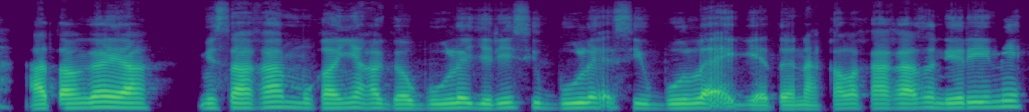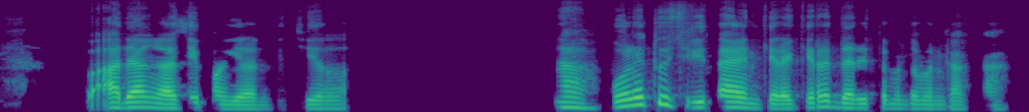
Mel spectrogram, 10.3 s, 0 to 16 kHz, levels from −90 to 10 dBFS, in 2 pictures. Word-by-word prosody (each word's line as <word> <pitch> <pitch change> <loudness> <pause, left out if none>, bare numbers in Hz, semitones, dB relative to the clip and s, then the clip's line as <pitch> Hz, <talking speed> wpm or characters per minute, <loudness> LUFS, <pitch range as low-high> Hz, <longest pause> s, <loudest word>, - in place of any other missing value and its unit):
atau 140 +2 +4
enggak 170 +3 +5
yang 155 0 +5 0.3
misalkan 155 +4 +2
mukanya 150 +1 0
agak 135 -1 -1
bule, 140 +4 0
jadi 145 +2 -1
si 160 0 -6
bule 155 +3 0
si - - -8
bule 145 +3 +2 0.2
gitu. 120 - -2
Nah, 120 - -2
kalau 140 +2 -1
Kakak, 145 +2 +1
sendiri 160 +2 0
nih, 190 +2 -2 0.5
ada 165 +1 +3
enggak 140 -2 +3
sih 165 - -5
panggilan 125 -4 -3
kecil? 130 +1 -7 1.1
Nah, 170 -2 -1
boleh 215 +9 +3
tuh 270 - +2
ceritain 170 -3 +1
kira-kira 140 +5 0
dari 150 -5 -1
teman-teman 135 -1 -6
Kakak. 125 -3 -10
150 Hz, 180 wpm, -22 LUFS, 135-165 Hz, 1.1 s, enggak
